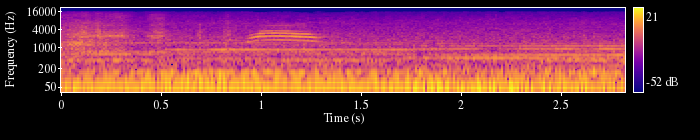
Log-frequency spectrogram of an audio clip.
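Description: cat meowing

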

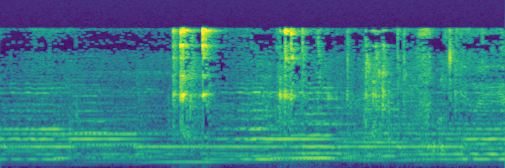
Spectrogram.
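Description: dice being rolled

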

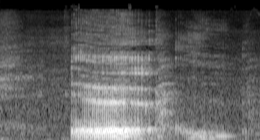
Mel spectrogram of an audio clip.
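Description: burp

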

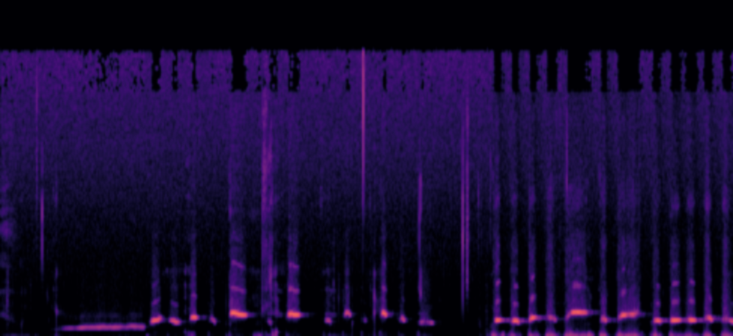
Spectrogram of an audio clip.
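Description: person attempting to whistle

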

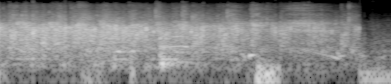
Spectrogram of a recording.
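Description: audience applause

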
